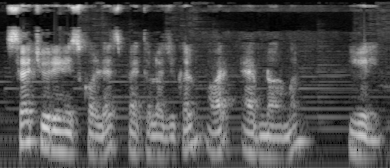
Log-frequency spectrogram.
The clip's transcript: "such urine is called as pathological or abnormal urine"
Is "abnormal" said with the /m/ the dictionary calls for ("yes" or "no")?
yes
